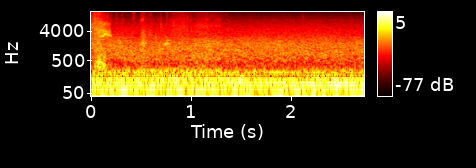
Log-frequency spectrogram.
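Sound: duck quacking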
